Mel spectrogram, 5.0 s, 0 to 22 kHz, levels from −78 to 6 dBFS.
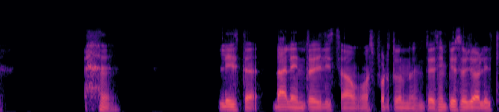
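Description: No technical faults can be heard anywhere in this speech recording. Nothing in the sound shows any break, distortion or dropout.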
